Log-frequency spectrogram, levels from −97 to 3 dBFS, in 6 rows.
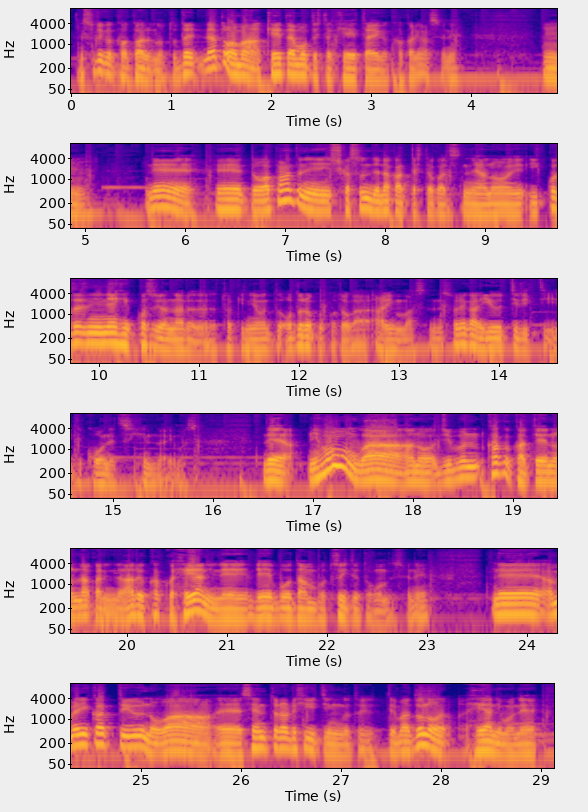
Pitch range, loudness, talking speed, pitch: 100-130 Hz, -19 LUFS, 375 characters per minute, 110 Hz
